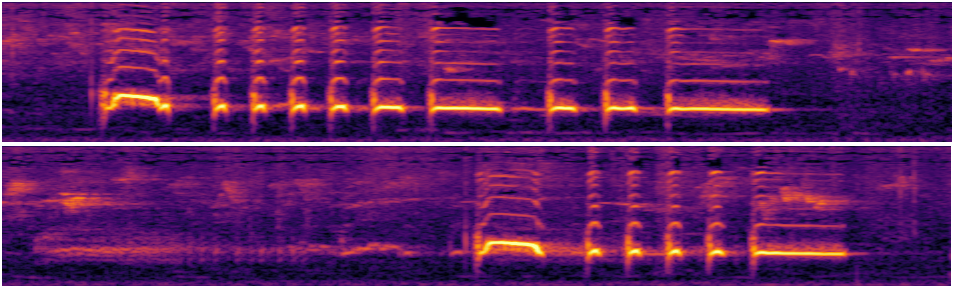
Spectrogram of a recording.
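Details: ['Zebra dove of the Bangkok type, singing gacor as a lure to stir reluctant doves into song: two phrases, each a rising slurred coo, then rapid clipped notes and a long level final coo, with a quiet pause between.']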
